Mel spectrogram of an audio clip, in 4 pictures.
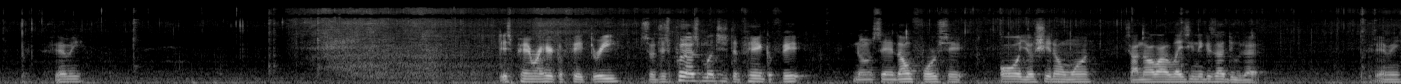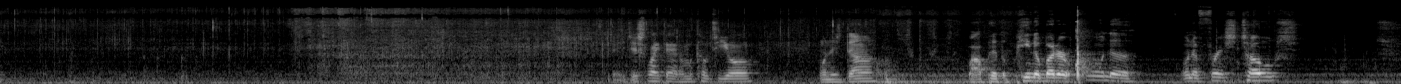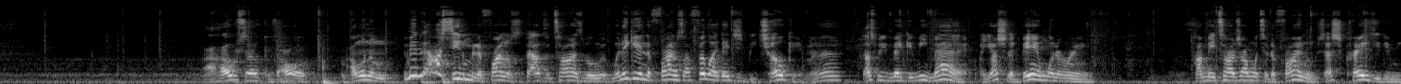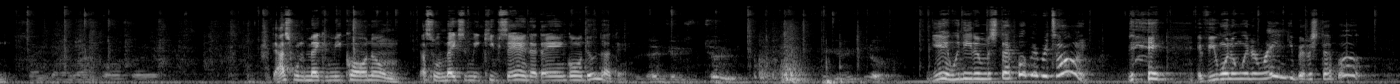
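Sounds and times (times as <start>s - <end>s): bread sizzling in a pan: 0.0s - 56.0s
steady low hum: 0.0s - 56.0s.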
